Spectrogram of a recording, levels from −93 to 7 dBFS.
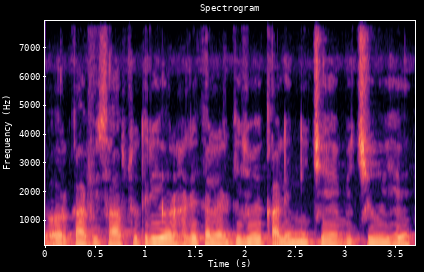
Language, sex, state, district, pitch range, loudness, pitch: Hindi, male, Bihar, Darbhanga, 120-125 Hz, -16 LUFS, 120 Hz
